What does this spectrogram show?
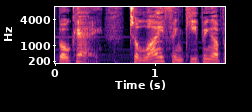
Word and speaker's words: Bucket: Best known for bringing the unforgettable hyestent bucket, pronounced bouquet, to life and keeping up appearances from 1990 to 1995, she became a national treasure and earned two BAFTA nominations.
